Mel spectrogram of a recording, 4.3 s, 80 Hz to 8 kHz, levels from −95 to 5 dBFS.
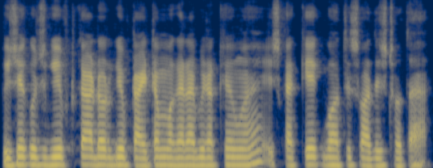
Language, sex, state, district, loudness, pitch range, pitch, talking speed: Hindi, male, Bihar, Muzaffarpur, -18 LUFS, 135-145 Hz, 140 Hz, 260 wpm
